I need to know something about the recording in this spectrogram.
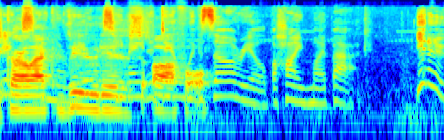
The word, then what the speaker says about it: Zariel: And yes, it is pronounced Zariel, not Zeriel.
